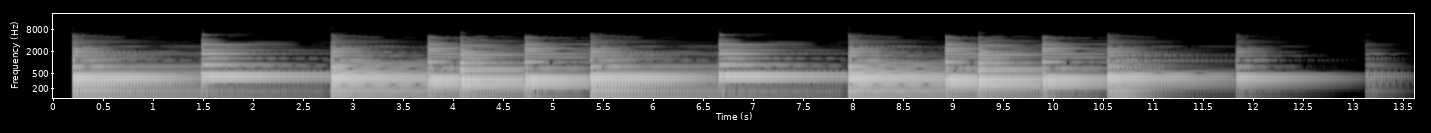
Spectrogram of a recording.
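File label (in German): O du fröhliche, Klavier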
